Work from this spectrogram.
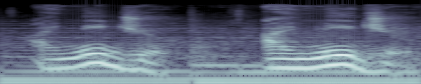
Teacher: D for need and Y for you. This combination, D plus Y, usually sounds like Jew. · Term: connected speech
